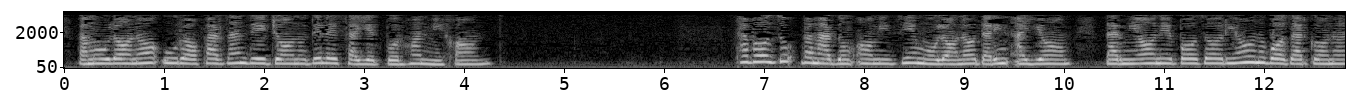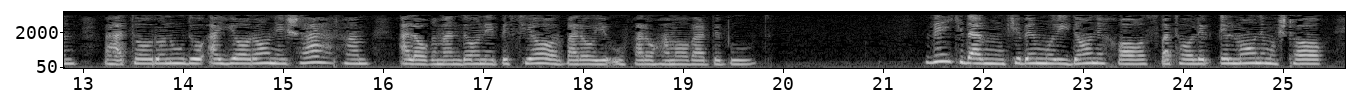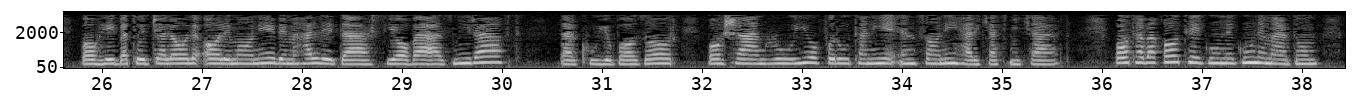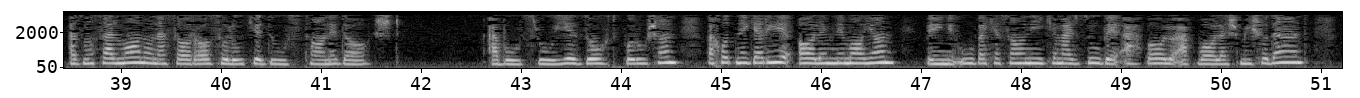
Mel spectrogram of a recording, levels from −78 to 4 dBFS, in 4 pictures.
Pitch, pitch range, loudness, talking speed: 210 Hz, 195-225 Hz, -18 LUFS, 120 wpm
